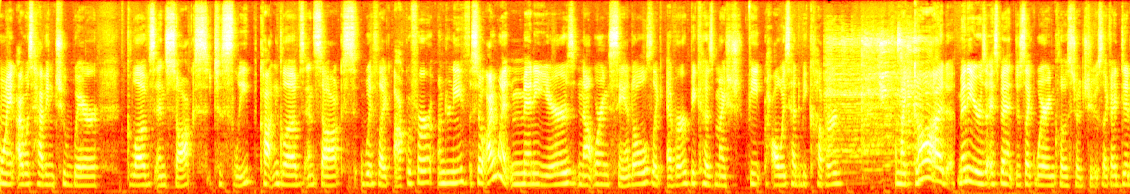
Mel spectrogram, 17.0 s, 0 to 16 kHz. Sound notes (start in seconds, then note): 12.3 phone ringing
